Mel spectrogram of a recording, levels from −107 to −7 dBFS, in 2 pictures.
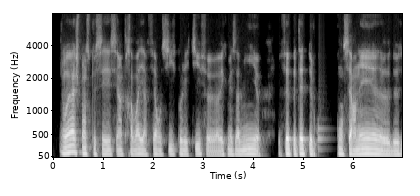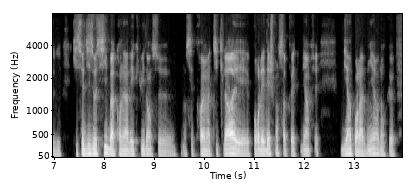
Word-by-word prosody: Ouais, 130 Hz, +4 st, +4 dB
je 130 Hz, -, -6 dB
pense 110 Hz, -4 st, -1 dB
que 110 Hz, -2 st, -7 dB
c'est 95 Hz, -1 st, -3 dB
c'est 90 Hz, 0 st, -8 dB
un 90 Hz, -, -3 dB
travail 95 Hz, +2 st, -3 dB
à 90 Hz, -, -4 dB
faire 95 Hz, +3 st, -5 dB
aussi 90 Hz, +1 st, -7 dB
collectif, 95 Hz, +2 st, -4 dB
heu, 75 Hz, 0 st, -4 dB
avec 80 Hz, +1 st, -4 dB
mes 90 Hz, -1 st, -4 dB
amis, 95 Hz, +3 st, +1 dB
heu, 85 Hz, -, -4 dB, 0.3 s
le -, -, -13 dB
fait 105 Hz, -, +4 dB
peut-être 100 Hz, 0 st, +1 dB
de 95 Hz, -, +4 dB
le 90 Hz, -, -6 dB, 0.4 s
concerner, 100 Hz, +1 st, +2 dB
heu, 85 Hz, -4 st, +2 dB
de 85 Hz, +1 st, -1 dB, 0.4 s
qu'il -, -, -9 dB
se 100 Hz, -, +3 dB
dise 100 Hz, +2 st, +3 dB
aussi, 100 Hz, +3 st, +4 dB
bah, 95 Hz, -4 st, +6 dB
qu'on 95 Hz, 0 st, -2 dB
est 90 Hz, -, +3 dB
avec 90 Hz, 0 st, 0 dB
lui 95 Hz, -, -2 dB
dans 90 Hz, -2 st, -2 dB
ce 85 Hz, -, -9 dB, 0.4 s
dans -, -, -16 dB
cette -, -, -12 dB
problématique 90 Hz, -2 st, -2 dB
là 100 Hz, +2 st, +8 dB
et 80 Hz, -3 st, +2 dB
pour 95 Hz, +2 st, 0 dB
l'aider. 90 Hz, +2 st, +4 dB
Je 105 Hz, -, -4 dB
pense 105 Hz, -1 st, -5 dB
que -, -, -3 dB
ça -, -, -12 dB
peut -, -, -6 dB
être 85 Hz, -, -5 dB
bien 90 Hz, -1 st, -3 dB
fait -, -, -14 dB, 0.4 s
bien 100 Hz, +2 st, +2 dB
pour 95 Hz, -1 st, +1 dB
l'avenir, 90 Hz, +5 st, 0 dB
donc 80 Hz, -1 st, -7 dB
heu, 80 Hz, -, -5 dB
95 Hz, 240 wpm, -23 LUFS, 90-100 Hz, 0.4 s, là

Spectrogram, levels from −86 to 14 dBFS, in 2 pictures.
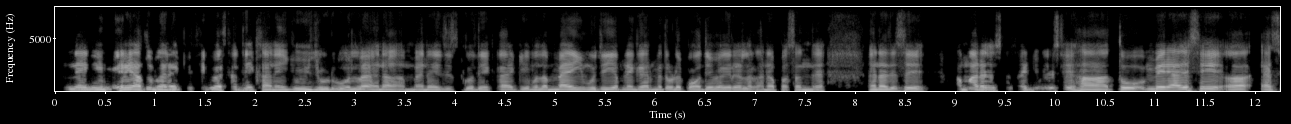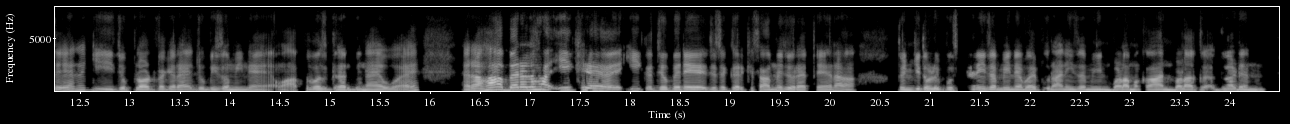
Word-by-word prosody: नहीं, 155 Hz, 0 st, +3 dB
नहीं, 140 Hz, -1 st, +3 dB
मेरे 145 Hz, +2 st, +4 dB
यहाँ 145 Hz, -1 st, +7 dB
तो 145 Hz, -, -2 dB
मैंने 130 Hz, +1 st, +4 dB
किसी 135 Hz, +1 st, -12 dB
को 135 Hz, -, +1 dB
ऐसा 130 Hz, -1 st, -2 dB
देखा 115 Hz, +1 st, -2 dB
नहीं, 120 Hz, +1 st, -1 dB
क्यों 120 Hz, 0 st, -1 dB
ही 125 Hz, -, +3 dB
झूठ 125 Hz, 0 st, +1 dB
बोलना, 115 Hz, +4 st, +1 dB
है 115 Hz, -, -1 dB
ना? 115 Hz, -4 st, -2 dB
मैंने 110 Hz, +3 st, -2 dB
जिसको 120 Hz, +1 st, -7 dB
देखा 115 Hz, +2 st, -4 dB
है 125 Hz, -, -1 dB
कि 125 Hz, 0 st, -6 dB
मतलब 120 Hz, 0 st, -2 dB
मैं 130 Hz, +2 st, +3 dB
ही 140 Hz, -, +1 dB
मुझे 135 Hz, -2 st, -3 dB
ही 140 Hz, -, +2 dB
अपने 135 Hz, -1 st, -2 dB
घर 120 Hz, -2 st, -1 dB
में 125 Hz, +1 st, -4 dB
थोड़े 120 Hz, -1 st, 0 dB
पौधे 110 Hz, +1 st, 0 dB
वगैरह 115 Hz, -1 st, -1 dB
लगाना 110 Hz, 0 st, -3 dB
पसंद 105 Hz, 0 st, -5 dB
है, -, -, -2 dB, 0.5 s
है -, -, +2 dB
ना? 140 Hz, 0 st, +4 dB
जैसे, 135 Hz, +1 st, 0 dB, 0.4 s
हमारा 135 Hz, +3 st, +2 dB
जो 145 Hz, -, -2 dB
सोसाइटी 135 Hz, -1 st, -10 dB
में 135 Hz, -, -15 dB
जैसे 140 Hz, +1 st, -4 dB
हाँ, 125 Hz, -3 st, +3 dB
तो 145 Hz, -2 st, +3 dB
मेरे 160 Hz, +1 st, +5 dB
जैसे 165 Hz, +2 st, +2 dB
अ, 125 Hz, -1 st, +2 dB, 0.2 s
ऐसे 145 Hz, +2 st, -2 dB
है 165 Hz, -, -3 dB
ना 200 Hz, -, -6 dB
कि 160 Hz, -9 st, -5 dB
जो 135 Hz, -, -1 dB
प्लॉट 130 Hz, +1 st, +1 dB
वग़ैरह 125 Hz, -1 st, -1 dB
है, 135 Hz, -, -3 dB
जो 130 Hz, -, -5 dB
भी 130 Hz, +1 st, -3 dB
जमीनें 120 Hz, +1 st, -2 dB
है, 120 Hz, -, -6 dB
वहाँ -, -, -2 dB
पे 130 Hz, -, -9 dB
बस 130 Hz, -, 0 dB
घर 125 Hz, -2 st, 0 dB
बनाया 110 Hz, +1 st, -1 dB
हुआ 105 Hz, -2 st, -3 dB
है। 180 Hz, -, -1 dB, 0.5 s
है -, -, +1 dB
ना? 175 Hz, -, +6 dB
हाँ, 230 Hz, +6 st, +9 dB
बैरल 240 Hz, +2 st, +6 dB
हाँ 250 Hz, -, +6 dB, 0.2 s
एक 215 Hz, 0 st, -6 dB
है, 200 Hz, -, +3 dB, 0.2 s
एक 165 Hz, +1 st, -6 dB
जो 155 Hz, 0 st, +1 dB
मेरे 155 Hz, -1 st, +4 dB
जैसे 140 Hz, +2 st, -3 dB
घर 135 Hz, -2 st, -1 dB
के -, -, -12 dB
सामने 135 Hz, +3 st, 0 dB
जो 140 Hz, -3 st, +1 dB
रहते 115 Hz, 0 st, -2 dB
हैं 120 Hz, -, -2 dB
ना, 155 Hz, -6 st, -1 dB, 0.5 s
तो 145 Hz, -, 0 dB
इनकी 140 Hz, +3 st, -1 dB
थोड़ी 125 Hz, -4 st, +1 dB
पुश्तैनी 145 Hz, +3 st, -3 dB
ज़मीन 140 Hz, -3 st, 0 dB
है 130 Hz, -, +2 dB
भाई 120 Hz, +1 st, +1 dB
पुरानी 120 Hz, +1 st, -2 dB
जमीन, 120 Hz, -1 st, -1 dB
बड़ा 115 Hz, +2 st, +2 dB
मकान, 120 Hz, +1 st, +1 dB
बड़ा 115 Hz, +1 st, +2 dB
ग -, -, -5 dB, 0.2 s
गार्डन, 115 Hz, 0 st, -2 dB
130 Hz, 245 wpm, -22 LUFS, 120-145 Hz, 0.5 s, हाँ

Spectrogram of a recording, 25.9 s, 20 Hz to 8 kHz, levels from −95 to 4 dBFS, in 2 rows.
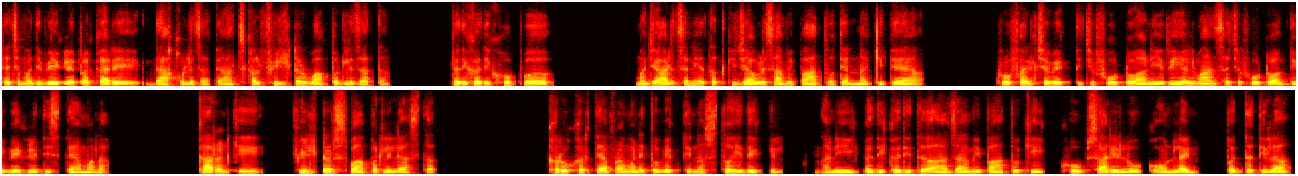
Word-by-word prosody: त्याच्यामध्ये 145 Hz, +1 st, -1 dB
वेगळ्या 140 Hz, +1 st, +5 dB
प्रकारे 140 Hz, -1 st, +3 dB, 0.3 s
दाखवले 130 Hz, -1 st, -1 dB
जाते. 125 Hz, 0 st, -5 dB
आजकाल 130 Hz, +1 st, -3 dB
फिल्टर 145 Hz, +3 st, 0 dB
वापरले 130 Hz, -1 st, -1 dB
जातात. 125 Hz, -1 st, -4 dB, 0.7 s
कधी-कधी 145 Hz, +2 st, +5 dB
खूप 160 Hz, +1 st, -3 dB
अ, 145 Hz, -2 st, +7 dB, 0.9 s
म्हणजे 145 Hz, +1 st, +1 dB
अडचणी 150 Hz, +4 st, 0 dB
येतात 155 Hz, -, -2 dB
की -, -, -5 dB
ज्यावेळेस 140 Hz, +2 st, +2 dB
आम्ही 145 Hz, +1 st, 0 dB
पाहतो 135 Hz, +4 st, -1 dB
त्यांना 130 Hz, -1 st, 0 dB
की -, -, -2 dB
त्या 135 Hz, -1 st, +3 dB, 0.8 s
प्रोफाइलच्या 145 Hz, +1 st, +2 dB
व्यक्तीचे 145 Hz, -1 st, 0 dB
फोटो 145 Hz, +2 st, +1 dB
आणि 140 Hz, 0 st, +2 dB
रियल 150 Hz, +4 st, +4 dB
माणसाचे 145 Hz, -1 st, -2 dB
फोटो 140 Hz, 0 st, +2 dB
अगदी 130 Hz, +1 st, -1 dB
वेगळी 135 Hz, +2 st, 0 dB
दिसते 135 Hz, 0 st, -4 dB
आम्हाला, 120 Hz, 0 st, -2 dB, 1.0 s
कारण 145 Hz, +1 st, +4 dB
की 160 Hz, +1 st, -2 dB, 0.4 s
फिल्टर्स 160 Hz, +2 st, 0 dB
वापरलेले 135 Hz, -3 st, +1 dB
असतात. 125 Hz, 0 st, -5 dB, 1.2 s
खरोखर 145 Hz, +2 st, +3 dB
त्याप्रमाणे 145 Hz, -1 st, +1 dB
तो -, -, +1 dB
व्यक्ती 145 Hz, +1 st, -1 dB
नसतो 150 Hz, +1 st, -3 dB
ही 145 Hz, -2 st, +1 dB
देखील 130 Hz, -1 st, -1 dB, 0.5 s
आणि 135 Hz, 0 st, +1 dB
कधी-कधी 140 Hz, 0 st, +1 dB
तर 150 Hz, -, +3 dB
आज 135 Hz, 0 st, 0 dB
आम्ही 140 Hz, 0 st, 0 dB
पाहतो 130 Hz, 0 st, -1 dB
की 280 Hz, -, +1 dB, 0.2 s
खूप 145 Hz, -1 st, -2 dB
सारे 135 Hz, -2 st, +3 dB
लोक 125 Hz, -1 st, -3 dB
ऑनलाईन 135 Hz, 0 st, +1 dB, 0.3 s
पद्धतीला 140 Hz, +1 st, 0 dB
140 Hz, 130 wpm, -25 LUFS, 135-145 Hz, 1.2 s, अ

